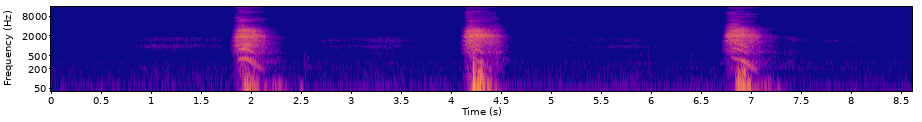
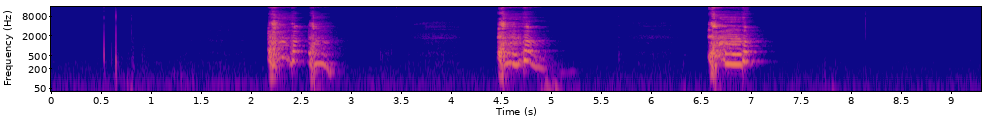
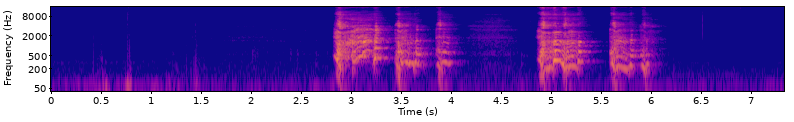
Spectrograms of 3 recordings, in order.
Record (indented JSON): {
  "exhalation_length": "8.6 s",
  "exhalation_amplitude": 7861,
  "exhalation_signal_mean_std_ratio": 0.28,
  "three_cough_length": "9.3 s",
  "three_cough_amplitude": 11481,
  "three_cough_signal_mean_std_ratio": 0.3,
  "cough_length": "7.3 s",
  "cough_amplitude": 10128,
  "cough_signal_mean_std_ratio": 0.39,
  "survey_phase": "alpha (2021-03-01 to 2021-08-12)",
  "age": "45-64",
  "gender": "Female",
  "wearing_mask": "No",
  "symptom_none": true,
  "smoker_status": "Ex-smoker",
  "respiratory_condition_asthma": false,
  "respiratory_condition_other": false,
  "recruitment_source": "REACT",
  "submission_delay": "2 days",
  "covid_test_result": "Negative",
  "covid_test_method": "RT-qPCR"
}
